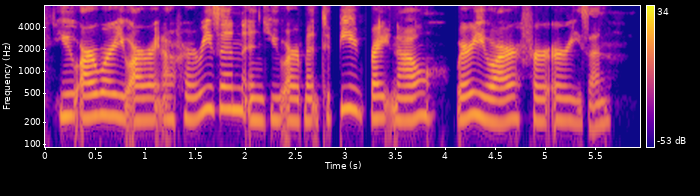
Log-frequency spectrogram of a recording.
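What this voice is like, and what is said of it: Froggy, rough voice. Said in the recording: “my voice is froggy again. My allergies are still really bad.”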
